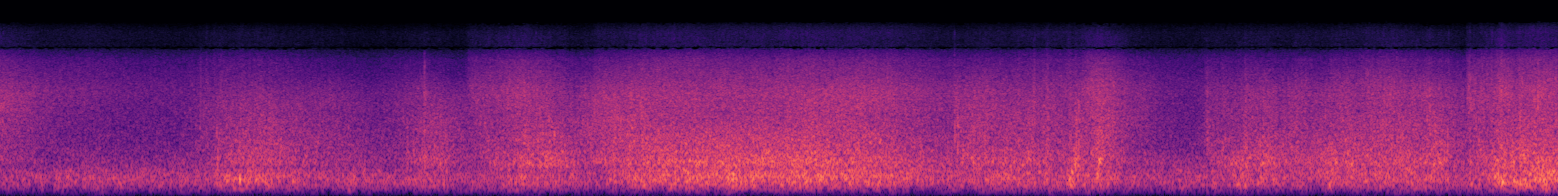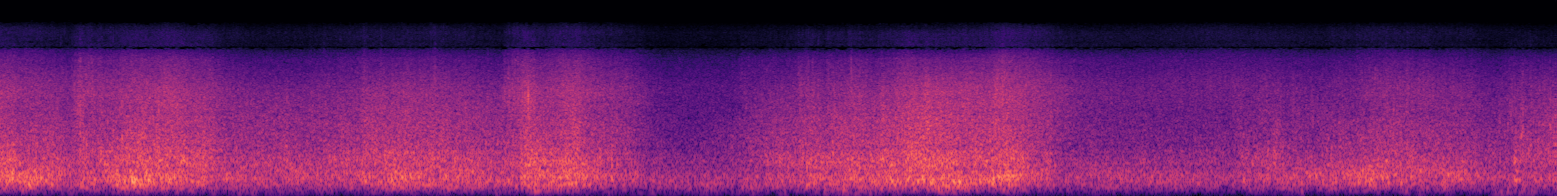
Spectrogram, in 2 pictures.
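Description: Small surf breaking and washing up a sandy beach, the rush swelling and falling back every few seconds.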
